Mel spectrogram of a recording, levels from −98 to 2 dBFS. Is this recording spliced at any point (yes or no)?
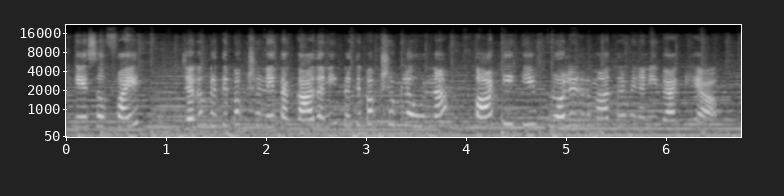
no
